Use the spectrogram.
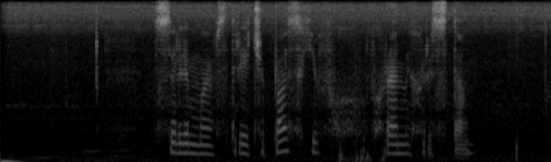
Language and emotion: Russian, neutral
